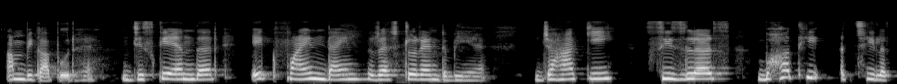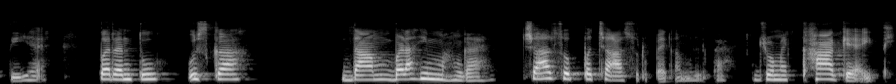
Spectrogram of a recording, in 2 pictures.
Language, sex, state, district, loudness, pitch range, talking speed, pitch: Hindi, female, Chhattisgarh, Balrampur, -15 LUFS, 225-260 Hz, 125 wpm, 240 Hz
